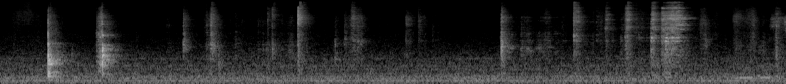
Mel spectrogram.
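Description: A spoon scoops thick cream of mushroom soup into a cooking pot, giving a few soft metallic clinks and scrapes against the pot at irregular intervals over a low steady kitchen hum.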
